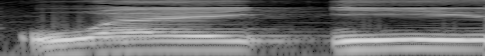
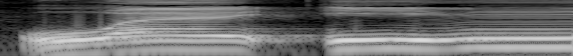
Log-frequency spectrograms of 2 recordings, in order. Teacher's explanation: coba bunyi n ayah bunda ubah menjadi bunyi ing ya. Bunyi ingnya ini tahan 2 ketukan. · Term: ikhfa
